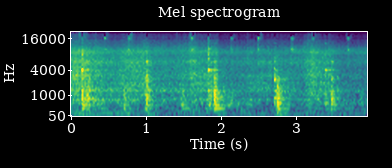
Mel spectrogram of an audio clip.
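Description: Radish seed pods fry in a pan and are stirred, giving a soft continuous sizzle broken by scattered light scrapes and ticks from the stirring, close and moderately quiet.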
